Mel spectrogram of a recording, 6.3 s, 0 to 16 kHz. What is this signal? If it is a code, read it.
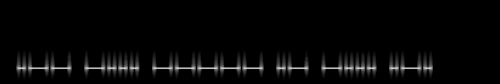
Morse code, heard as a keyed tone, about 17 wpm, 700 Hz. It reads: WB0ABR
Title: USA Call Signs Repeated 3x 17wpm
